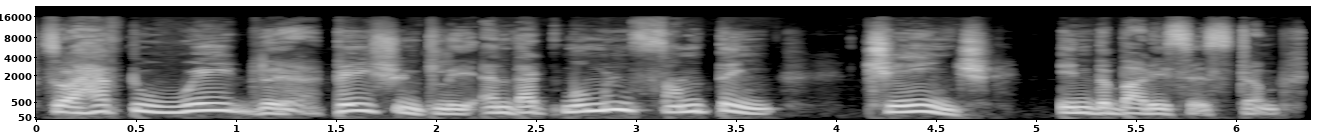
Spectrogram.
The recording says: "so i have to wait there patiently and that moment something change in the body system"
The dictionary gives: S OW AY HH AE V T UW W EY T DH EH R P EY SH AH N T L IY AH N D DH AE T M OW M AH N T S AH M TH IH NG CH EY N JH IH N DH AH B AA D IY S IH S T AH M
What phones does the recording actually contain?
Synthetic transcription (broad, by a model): S OW AY HH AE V T UW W EY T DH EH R P EY SH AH N T L IY AH N D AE T M OW M AH N T S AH M T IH NG CH EY N JH IH N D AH B AA D IY S IH S T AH M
